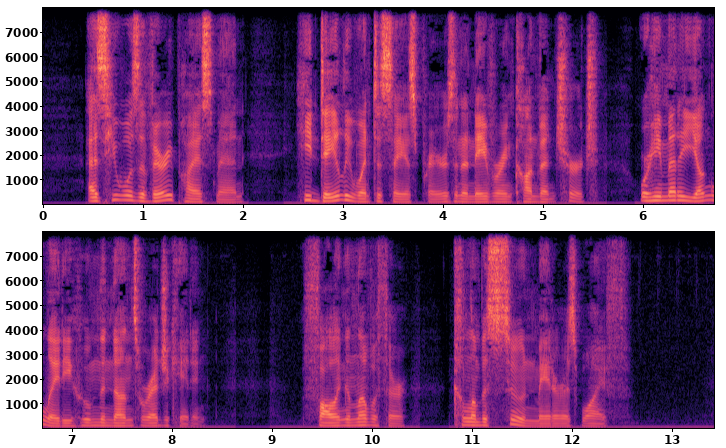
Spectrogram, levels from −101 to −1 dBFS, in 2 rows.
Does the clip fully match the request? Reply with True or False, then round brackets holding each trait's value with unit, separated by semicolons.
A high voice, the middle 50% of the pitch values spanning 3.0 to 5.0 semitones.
False (115 Hz; 4.7 semitones)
